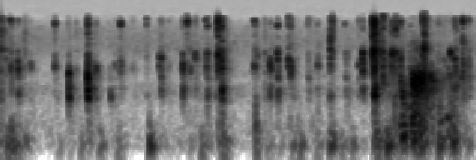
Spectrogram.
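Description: Fingertips with short nails type on a compact plastic mechanical keyboard with a black plastic case and round pink, red and cream plastic keycaps. The result is a quick run of short, bright clacky key taps with a little low thock beneath. The taps grow faster and denser into a steady clatter near the end.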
